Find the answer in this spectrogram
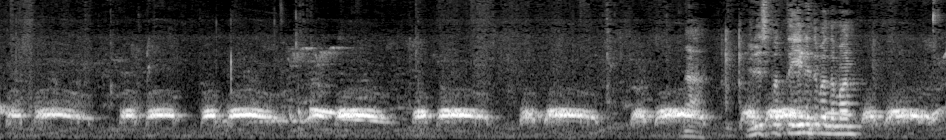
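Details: A captive spotted dove, kept as a lure bird and given cooing "therapy" with another strong-tempered lure dove to make it tame and vocal, gives repeated soft, low coos in short phrases about one per second, and a man talks briefly near the end.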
